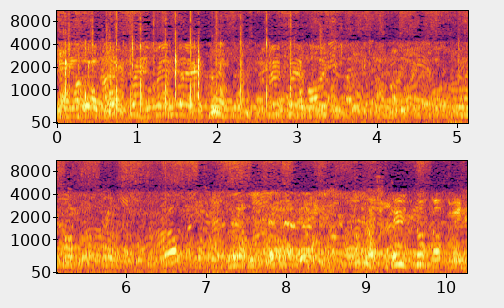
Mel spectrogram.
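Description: Crowd of men chattering, many voices overlapping with no single speaker standing out. A few light clicks sound in the first couple of seconds.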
